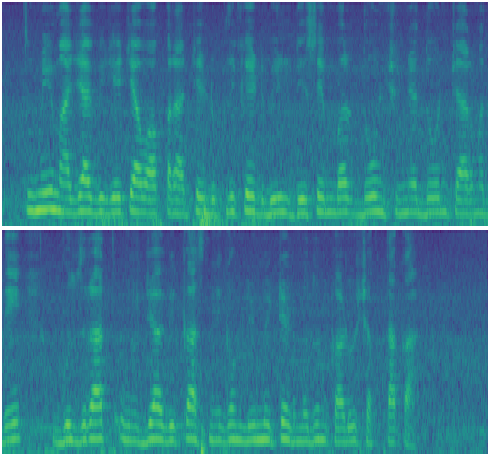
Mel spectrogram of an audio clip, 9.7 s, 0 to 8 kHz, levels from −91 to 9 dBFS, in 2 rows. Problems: constant background noise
